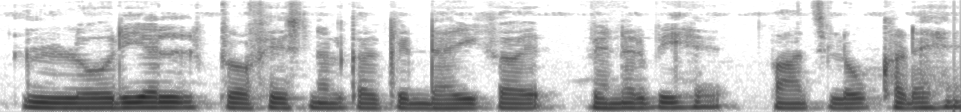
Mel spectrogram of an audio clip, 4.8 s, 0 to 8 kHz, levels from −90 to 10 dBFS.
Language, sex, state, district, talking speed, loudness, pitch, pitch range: Hindi, male, Rajasthan, Jaisalmer, 150 wpm, -18 LUFS, 125 Hz, 120-135 Hz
